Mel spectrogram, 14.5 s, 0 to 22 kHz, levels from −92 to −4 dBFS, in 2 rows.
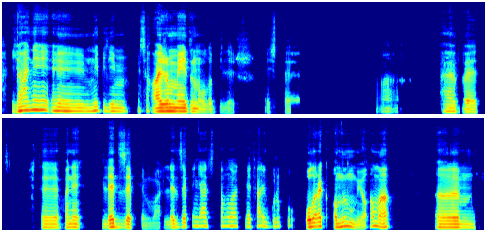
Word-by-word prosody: yani, 155 +7 +3
iii, 120 -2 0
ne 140 -2 -4
bileyim, 120 -2 -5
mesela 115 0 +3
Iron 120 +1 +9
Maiden 115 -2 +5
olabilir. 95 - -14 0.2
İşte - - -19 1.3
A, - - -19 0.7
evet. 110 -5 -5 0.5
İşte, 115 -1 -5
hani, 120 -1 -2 0.3
Led 125 +2 +4
Zeppelin 105 -7 -5
var. 85 -1 -20
Led 120 +2 -3
Zeppelin 140 +4 -7
gerçi 155 0 -8
tam 160 -1 -10
olarak 155 0 -7
metal 140 +2 -9
grubu 145 +2 -14 0.2
olarak 140 +5 +4
anılmıyor 120 -7 -1
ama, 135 -4 +1 0.6
emm 115 -1 +1
120 Hz, 110 wpm, -27 LUFS, 115-140 Hz, 1.3 s, Iron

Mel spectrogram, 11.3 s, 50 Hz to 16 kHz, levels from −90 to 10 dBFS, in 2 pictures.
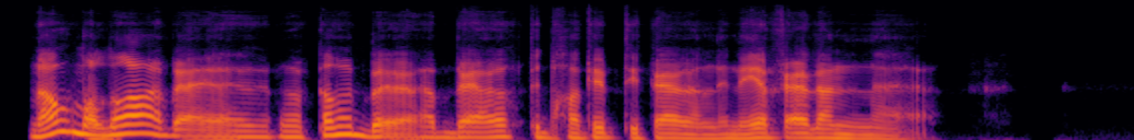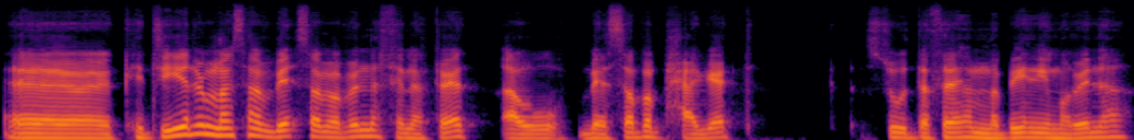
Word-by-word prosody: ما - - +2
هو - - +5
الموضوع 230 -1 +4
بقى 110 - -2
مرتبط 180 +9 0
ب 185 - -1 0.4
بعلاقتي 135 +1 -1
بخطيبتي 120 +1 -3
فعلًا، 110 -2 -1
لأن 105 +1 -5
هي 120 +2 +1
فعلًا 115 -5 -1 1.3
آآ 115 -1 +3
كتير 150 - +1
مثلًا 185 -5 +2
بيحصل 155 0 +1
ما 130 - +1
بيننا 150 +3 -1
خلافات 120 +3 -2
أو 110 -3 -1
بسبب 125 +5 -1
حاجات 120 +5 -2 0.6
سوء 130 -2 -3
تفاهم 125 +1 +1
ما 115 - +1
بيني 125 +1 +1
وما 115 -1 -1
بينها، 135 +4 -1
125 Hz, 150 wpm, -20 LUFS, 115-145 Hz, 1.3 s, هو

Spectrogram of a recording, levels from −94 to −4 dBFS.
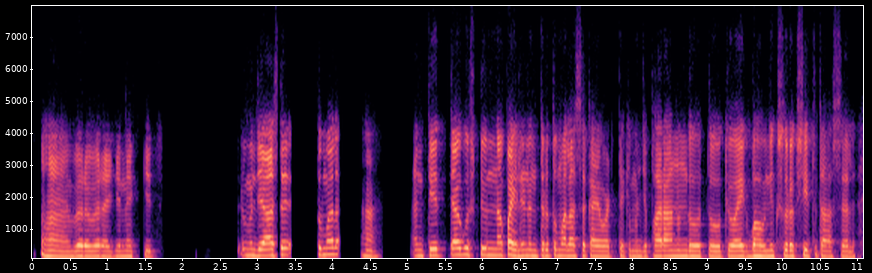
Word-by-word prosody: हां, 165 -3 0
बरोबर 165 0 +3
आहे 155 -1 -1
की - - -2
नक्कीच. 160 -1 -7 1.1
म्हणजे 190 -1 0
असं, 190 +2 +4 0.4
तुम्हाला 215 +1 0 0.4
हां. 170 -2 -2 0.5
आणि 180 0 -3
ते 195 0 +4 0.2
त्या 205 0 +5
गोष्टींना 205 -1 -1
पाहिल्यानंतर, 185 -2 +3
तुम्हाला 180 -1 +1
असं 175 0 -2
काय 165 -1 +1
वाटत? 160 0 -4
की 165 - -8
म्हणजे 160 0 -4
फार 170 0 +3
आनंद 170 0 +1
होतो 165 -1 +2
किंवा 165 -1 +3
एक 165 -1 +2
भावनिक 170 -1 +3
सुरक्षितता 170 -1 -1
असेल, 155 0 -5
170 Hz, 150 wpm, -23 LUFS, 165-185 Hz, 1.1 s, त्या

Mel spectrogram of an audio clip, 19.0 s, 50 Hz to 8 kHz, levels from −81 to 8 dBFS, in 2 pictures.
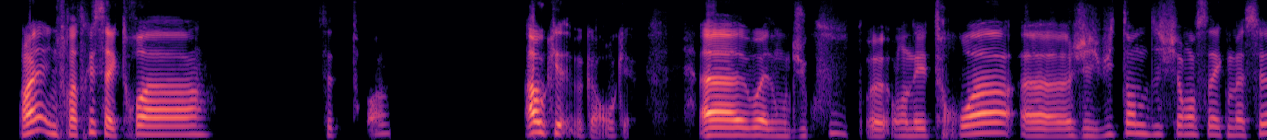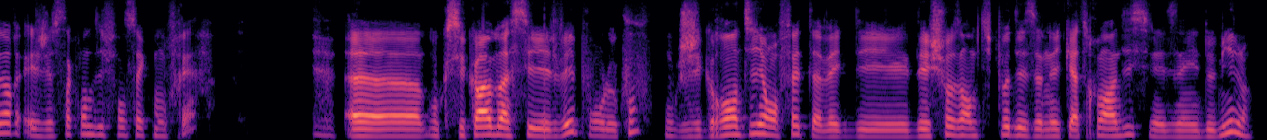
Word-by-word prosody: Ouais, 265 - +7
une 195 - -5
fratrie 175 +6 -1
c'est - - +3
avec - - +3
3 175 -1 +2 0.8
peut-être - - -17
3. - - -15 1.0
Ah - - +10
OK, 220 - +1
d'accord, - - -13
OK. - - -16 0.6
Heu, 160 0 +10
ouais 160 -1 +1
donc 145 0 -12
du 150 +2 -12
coup, 205 - -18 0.2
heu, 145 - -4
on 150 0 -8
est 150 0 -4
3, 205 +7 +3
heu, 145 0 0
j'ai 150 0 -6
8 175 +7 -10
ans 205 - -1
de 195 - -8
différence 180 0 -7
avec 170 -1 -6
ma 160 -1 -8
sœur 205 +5 -5
et 150 - -8
j'ai 140 0 -10
5 175 +5 -11
ans - - -6
de 180 - -11
différence 165 -1 -13
avec 160 -1 -9
mon 145 -2 -16
frère. - - -15 1.0
Heu, 145 0 +4
donc 150 -1 -10
c'est 160 - +1
quand 165 +1 +7
même 170 0 +2
assez 160 +1 0
élevé 145 +8 -4
pour 150 -8 -13
le 140 - -10
coup. 225 - -11 0.2
Donc 145 -3 -19
j'ai 140 +2 -2
grandi 175 +4 -1
en 165 -3 0
fait 180 +1 -7
avec 135 0 -5
des 135 -1 -7
des 145 +2 -3
choses 165 +1 -2
un 150 - -2
petit 150 - -10
peu 170 - -6
des 155 -3 -7
années 145 0 -6
90 150 +5 -3
et - - -8
des 130 +1 -13
années 130 0 -9
2000. 170 - -7
160 Hz, 215 wpm, -22 LUFS, 145-180 Hz, 1.0 s, Ah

